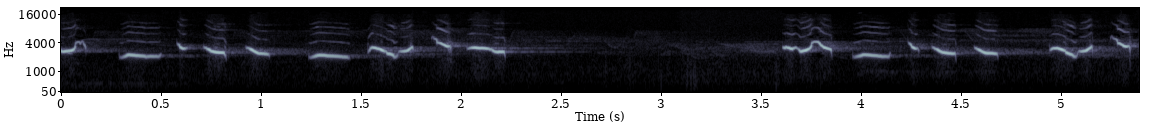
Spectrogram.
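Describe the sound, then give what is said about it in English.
An oriole sings clear, whistled phrases of rising and falling notes, loud and alone. Two rapid bursts of song are separated by a short pause, with no voices present. “The robin's insistent caroling awakens the oriole.”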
